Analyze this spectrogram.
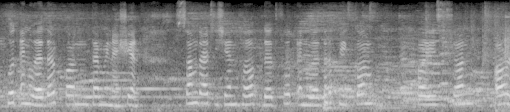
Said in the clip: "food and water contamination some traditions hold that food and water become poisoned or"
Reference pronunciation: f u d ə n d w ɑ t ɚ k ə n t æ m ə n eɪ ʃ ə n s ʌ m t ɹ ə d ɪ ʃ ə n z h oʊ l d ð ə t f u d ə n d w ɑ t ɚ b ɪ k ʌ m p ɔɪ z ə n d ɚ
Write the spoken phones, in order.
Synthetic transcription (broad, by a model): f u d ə n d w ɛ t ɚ k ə n t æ m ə n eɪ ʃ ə n s ʌ m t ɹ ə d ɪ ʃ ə n h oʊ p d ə t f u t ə n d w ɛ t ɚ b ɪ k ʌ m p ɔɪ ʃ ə n ɔ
